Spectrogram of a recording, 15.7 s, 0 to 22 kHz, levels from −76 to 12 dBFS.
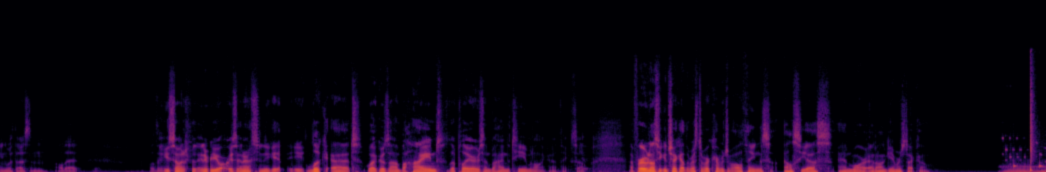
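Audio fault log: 2.36–4.65 s, repeated packet loss (robotic sound). Over two dozen short holes land in quick succession, none longer than 50 ms. Each is patched by stretching the sound just before it, about 470 ms in all, roughly a fifth of the stretch. The audio turns choppy and robotic.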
